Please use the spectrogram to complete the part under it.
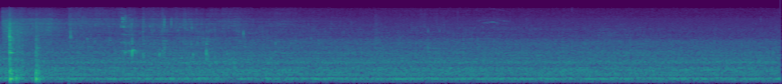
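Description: Coffee pours into a cup.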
